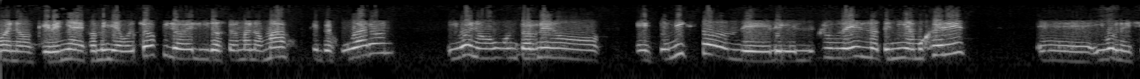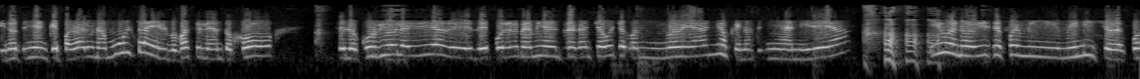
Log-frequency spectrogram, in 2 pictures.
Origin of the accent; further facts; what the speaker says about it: Olavarría, Buenos Aires Province, Argentina; Yo soy de Olavarría, de la provincia de Buenos Aires.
